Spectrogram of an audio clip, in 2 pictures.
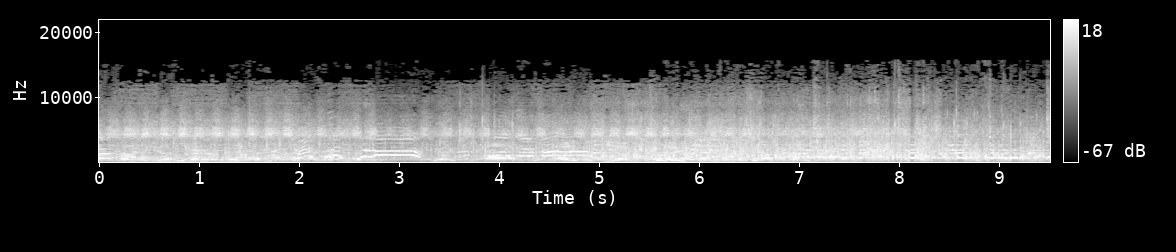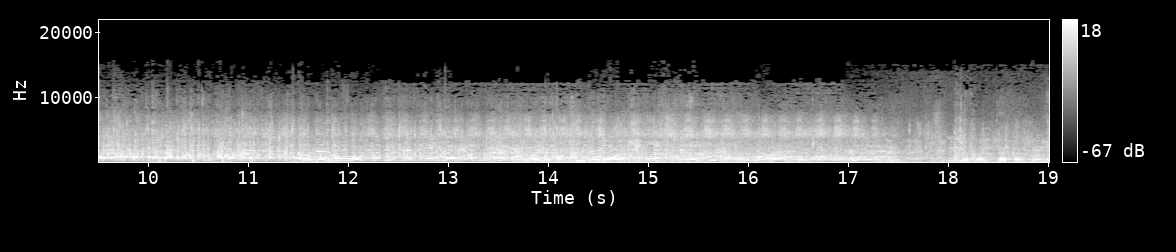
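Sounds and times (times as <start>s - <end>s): short held calls: 0.0s - 11.5s, 12.1s - 18.9s
crowd talking and calling out: 0.0s - 19.0s.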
